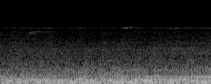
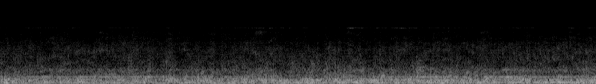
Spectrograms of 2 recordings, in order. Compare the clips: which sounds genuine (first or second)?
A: first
